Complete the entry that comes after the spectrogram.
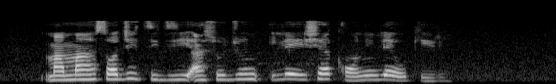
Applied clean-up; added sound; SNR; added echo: none; none; none; none.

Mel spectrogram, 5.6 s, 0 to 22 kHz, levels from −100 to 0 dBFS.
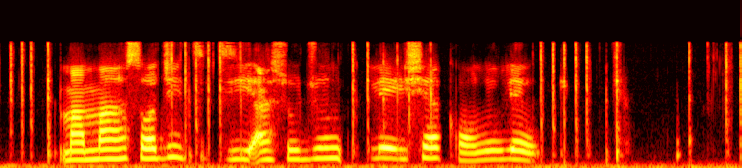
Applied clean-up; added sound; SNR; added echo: neural diffusion model UNIVERSE++.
